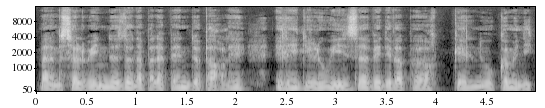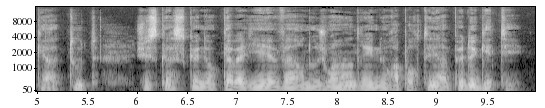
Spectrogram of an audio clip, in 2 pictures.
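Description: A man narrates a classic novel as an audiobook reader, in an even and unhurried way. His voice is low, dark and somewhat husky.

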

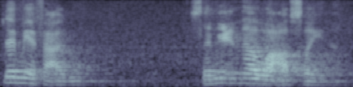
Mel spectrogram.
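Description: A man's voice: medium pitch, fairly quick, a little hiss or hum. Emphatic preaching man in echoing hall. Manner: emphatic preaching, rhetorical questions to listeners. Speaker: sheikh giving Quran exegesis. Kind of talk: religious lecture. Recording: long hall reverb.

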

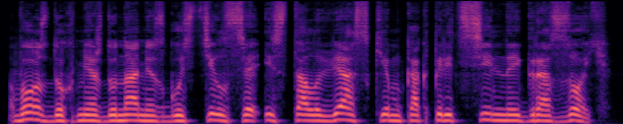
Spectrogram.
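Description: A woman's voice: deep voice, steady tone, a little slow, no room sound, clean studio sound. A woman narrating an audiobook in a dramatic, emotive reading style.

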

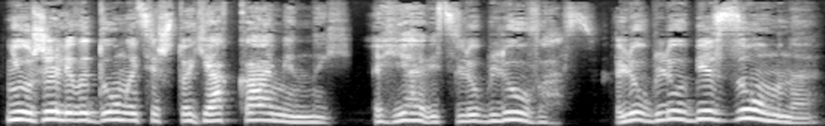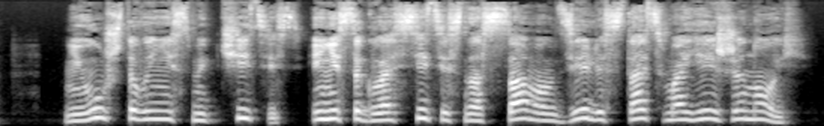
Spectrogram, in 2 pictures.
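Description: A woman voicing a proud young English lord in an audiobook, speaking low with restrained intensity. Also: a little slow, warm tone. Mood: passionate.

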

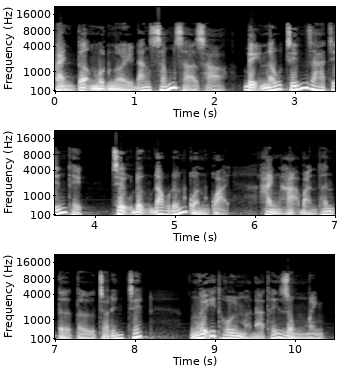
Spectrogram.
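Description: Man, horror audiobook narrator, low dark voice, very lively intonation, dramatic. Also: moderate pace, breathy edge. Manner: dramatic, expressive storytelling.

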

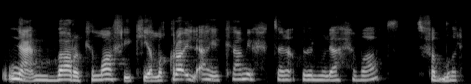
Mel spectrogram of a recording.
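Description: A woman teaching Quran recitation to a student, patiently correcting her and stretching out sounds slowly to show how they should be said. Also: mid-range voice, slightly rough, no room sound. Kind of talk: one-on-one recitation coaching.

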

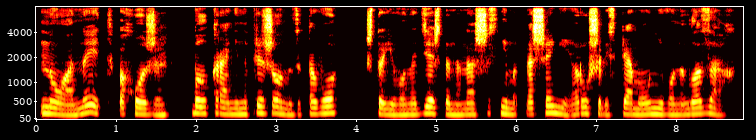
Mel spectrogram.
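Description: A woman narrating a first-person romance novel in a steady, measured way. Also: deep voice, no room sound, studio quality. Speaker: audiobook reader.

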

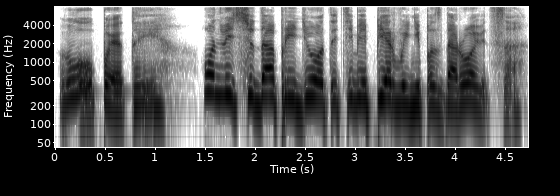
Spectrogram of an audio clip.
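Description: A woman's voice: medium pitch, expressive, measured pace, a little mellow, no room sound, studio quality, voice pushed up. A woman voicing a blunt, scolding old witch who sighs at her sister. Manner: sighing, scolding.

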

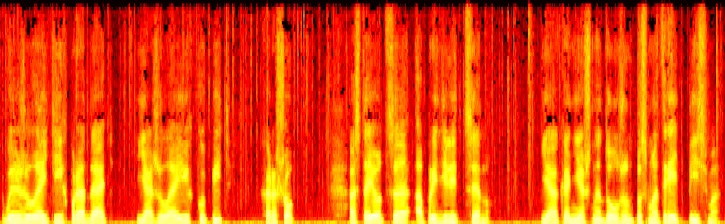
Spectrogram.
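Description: A man's voice: high voice, big pitch swings, normal speed, no room sound, voice pushed up. A man voicing a smug, menacing middle-aged male blackmailer, talking down in a sneering, condescending way. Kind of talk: audiobook character voice.

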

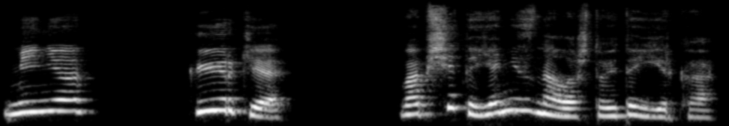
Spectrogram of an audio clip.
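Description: A woman voicing a playful, sharp-tongued young heroine in an audiobook, lifting her voice noticeably higher and brighter. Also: moderate pace, natural voice. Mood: teasing. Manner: bright, raised, teasing delivery.

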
